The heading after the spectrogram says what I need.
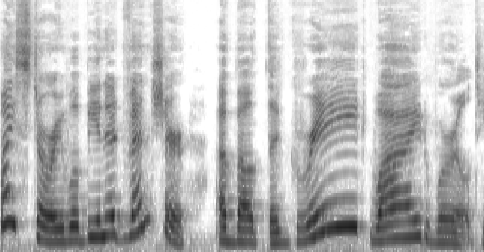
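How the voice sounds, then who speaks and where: A woman puts on a character voice. She speaks at a fairly slow pace and a fairly high pitch. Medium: read story.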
